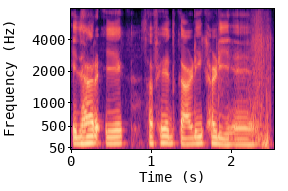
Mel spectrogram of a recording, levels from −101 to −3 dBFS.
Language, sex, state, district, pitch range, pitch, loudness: Hindi, male, Jharkhand, Ranchi, 120-140 Hz, 135 Hz, -15 LUFS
